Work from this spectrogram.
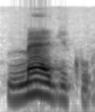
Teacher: penúltima paroxítona e exemplo de proparoxítona médico são três sílabas médico sílaba tônica é a antepenúltima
